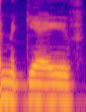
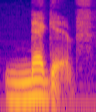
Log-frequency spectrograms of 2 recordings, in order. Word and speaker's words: Negev: this is spelled changes, and people call it the Negev, but it's Negev.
